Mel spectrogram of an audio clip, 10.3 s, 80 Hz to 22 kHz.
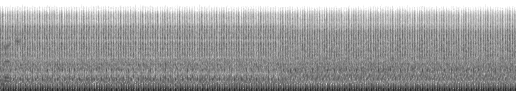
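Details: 1968 Ford 4000 diesel tractor after water pump repair, refilled with 50/50 antifreeze, idling to warm up toward about 180 degrees so the thermostat opens: slow, even chug with a steady deep thump, no misses or knocks; normal idle.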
